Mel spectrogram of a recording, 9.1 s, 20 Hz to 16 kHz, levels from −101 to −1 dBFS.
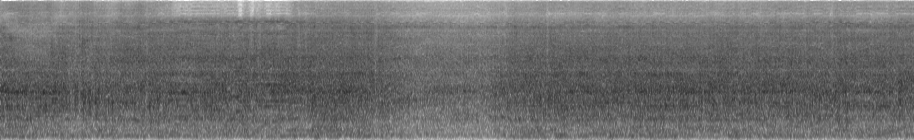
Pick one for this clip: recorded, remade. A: remade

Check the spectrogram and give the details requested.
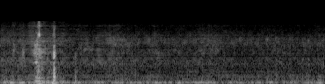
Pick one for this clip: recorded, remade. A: remade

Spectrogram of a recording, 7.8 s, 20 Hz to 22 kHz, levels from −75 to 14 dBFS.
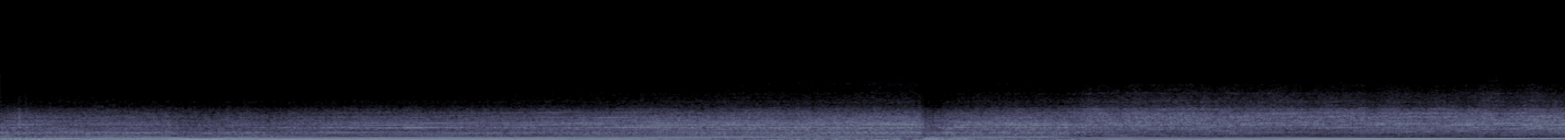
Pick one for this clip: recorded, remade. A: recorded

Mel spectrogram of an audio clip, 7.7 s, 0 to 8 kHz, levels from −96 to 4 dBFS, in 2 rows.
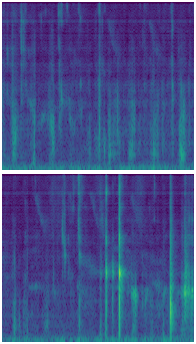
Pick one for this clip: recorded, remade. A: remade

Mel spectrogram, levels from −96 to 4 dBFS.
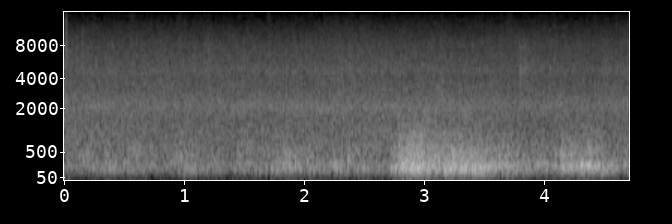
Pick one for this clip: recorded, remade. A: recorded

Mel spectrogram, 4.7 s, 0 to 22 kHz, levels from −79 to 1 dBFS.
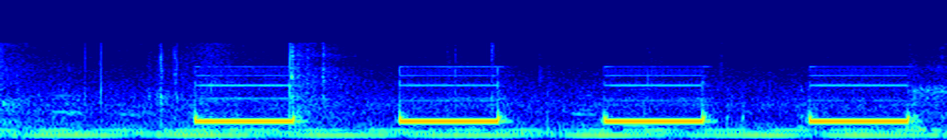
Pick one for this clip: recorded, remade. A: recorded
